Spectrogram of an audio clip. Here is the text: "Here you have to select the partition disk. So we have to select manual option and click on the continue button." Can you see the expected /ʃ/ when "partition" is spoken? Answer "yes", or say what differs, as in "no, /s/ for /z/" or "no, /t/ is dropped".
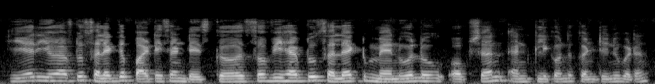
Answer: no, /s/ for /ʃ/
